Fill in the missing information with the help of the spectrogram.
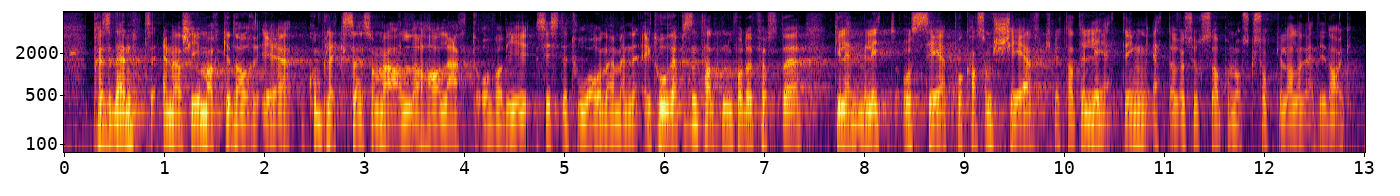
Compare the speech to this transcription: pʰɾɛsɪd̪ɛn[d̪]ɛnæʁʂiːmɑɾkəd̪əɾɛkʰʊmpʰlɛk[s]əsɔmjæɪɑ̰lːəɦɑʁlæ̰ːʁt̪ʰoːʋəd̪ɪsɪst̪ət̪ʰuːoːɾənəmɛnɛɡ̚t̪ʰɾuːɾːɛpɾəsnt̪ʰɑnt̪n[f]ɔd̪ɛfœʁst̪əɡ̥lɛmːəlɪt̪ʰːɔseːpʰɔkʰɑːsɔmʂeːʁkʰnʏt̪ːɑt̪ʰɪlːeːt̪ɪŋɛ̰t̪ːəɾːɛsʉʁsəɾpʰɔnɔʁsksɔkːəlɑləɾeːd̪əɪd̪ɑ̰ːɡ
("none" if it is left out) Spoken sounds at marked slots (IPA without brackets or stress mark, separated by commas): t̪, s, f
